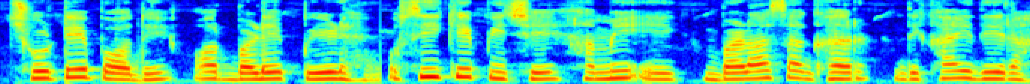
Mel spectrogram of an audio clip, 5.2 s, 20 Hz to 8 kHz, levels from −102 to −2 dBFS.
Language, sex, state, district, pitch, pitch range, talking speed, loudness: Hindi, female, Jharkhand, Sahebganj, 230 Hz, 220-245 Hz, 200 wpm, -23 LUFS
